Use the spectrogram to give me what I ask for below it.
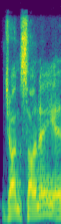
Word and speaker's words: John Sanei: I don't know how I've struck it so lucky, but there's only one John Sanei. There is no other John Sanei. I have searched. – Oh, I've been saying it wrong. I'm so sorry. Sanei. – Don't worry. No problem. John Sanei.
